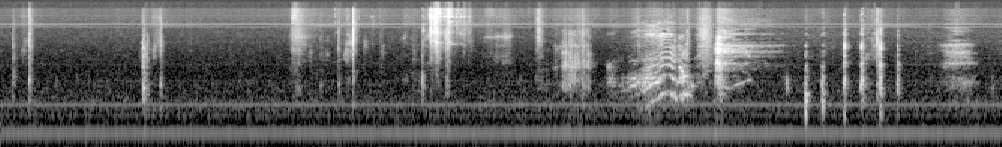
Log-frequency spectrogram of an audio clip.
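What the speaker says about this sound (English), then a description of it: "And Jason, can you hear her fussing at me? Sounds like a little cat." A small cat fusses indoors with a short run of meows and chirps in the middle, set among scattered ticks and clicks over a steady low electrical hum.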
